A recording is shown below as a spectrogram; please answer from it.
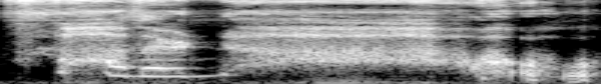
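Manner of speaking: mock half-hearted, high-pitched mild yelling cry. Retelling a player fighting every goblin in a game, imitating his yelling. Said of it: "screaming profanities and yelling".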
